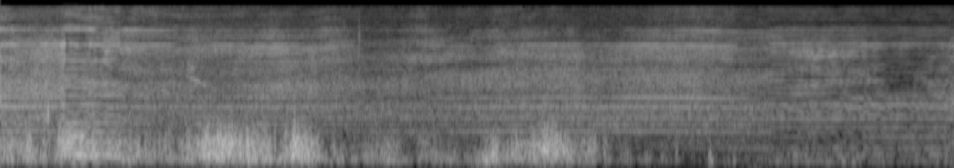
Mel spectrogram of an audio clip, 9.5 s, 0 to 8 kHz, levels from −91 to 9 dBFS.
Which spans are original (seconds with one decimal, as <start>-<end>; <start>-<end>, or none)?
0.0-0.6; 1.2-7.7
